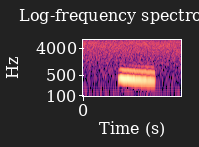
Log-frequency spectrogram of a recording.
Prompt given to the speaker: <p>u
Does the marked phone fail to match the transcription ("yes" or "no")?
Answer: no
